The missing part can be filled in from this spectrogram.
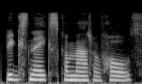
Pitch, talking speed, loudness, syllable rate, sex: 205 Hz, 255 wpm, -16 LUFS, 6.0 syllables/s, female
